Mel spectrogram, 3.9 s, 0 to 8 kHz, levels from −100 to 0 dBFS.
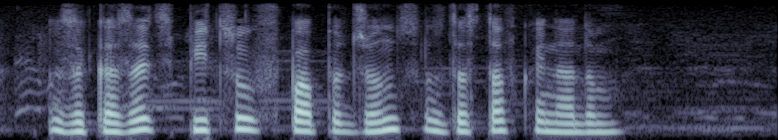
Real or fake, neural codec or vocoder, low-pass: real; none; 7.2 kHz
